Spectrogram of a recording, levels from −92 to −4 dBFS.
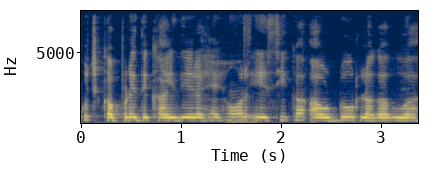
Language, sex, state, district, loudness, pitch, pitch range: Hindi, female, Uttar Pradesh, Etah, -19 LUFS, 220 Hz, 215-230 Hz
